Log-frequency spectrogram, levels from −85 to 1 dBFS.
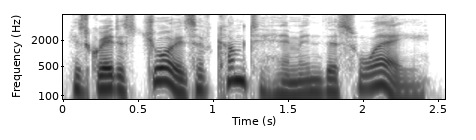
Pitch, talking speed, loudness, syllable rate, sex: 135 Hz, 235 wpm, -19 LUFS, 4.6 syllables/s, male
